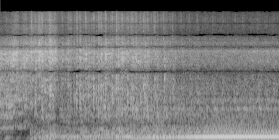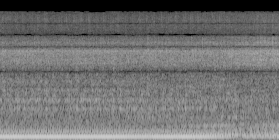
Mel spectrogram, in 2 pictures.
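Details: Evelyn's engine on its first idle with open Lakes headers, timing just set, driver's side not yet fully welded: it cranks briefly, catches, and settles into a loud, steady, lumpy idle with even firing and no tapping. It runs healthy.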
